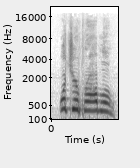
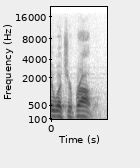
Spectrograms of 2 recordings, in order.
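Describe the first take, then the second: First: High, sharp, impatient snap; mock impatient parent; harsh dismissal. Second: Low, matter-of-fact challenge; firm with a teenager; dry, no-nonsense parent; low, firm question. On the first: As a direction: brush off a scared child. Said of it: "You're a terrible parent". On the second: Retold or imitated. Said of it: "then maybe it's time to say".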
